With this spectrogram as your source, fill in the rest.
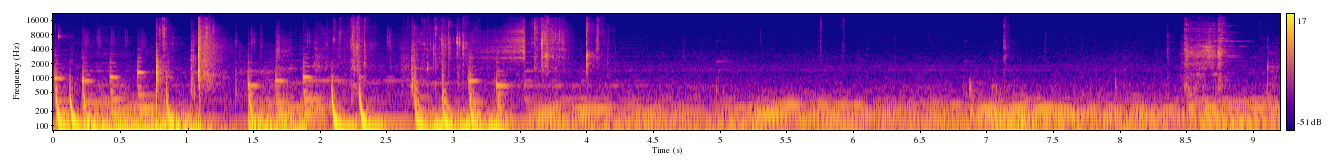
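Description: A peeled boiled egg drops into a cup already holding butter, pepper and salt, giving soft wet squishes and clinks up close in a quick cluster, then quieter faint rustling.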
